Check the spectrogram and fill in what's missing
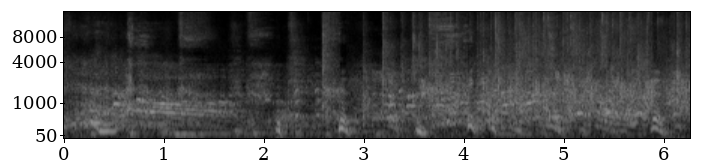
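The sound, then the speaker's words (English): A panel discussion audience applauds with steady, dense clapping throughout, mixed with scattered chuckles and murmuring voices, holding at a fairly loud, even level for several seconds. “I'll let the applause get out of the way because I know I won't get any.”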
